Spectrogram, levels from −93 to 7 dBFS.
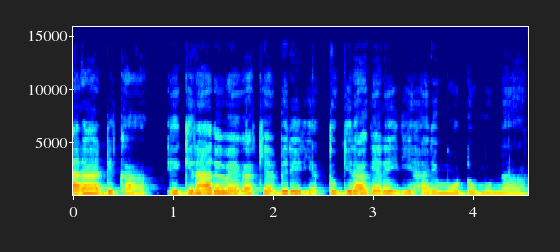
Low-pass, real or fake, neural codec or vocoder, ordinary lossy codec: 14.4 kHz; fake; vocoder, 44.1 kHz, 128 mel bands, Pupu-Vocoder; none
